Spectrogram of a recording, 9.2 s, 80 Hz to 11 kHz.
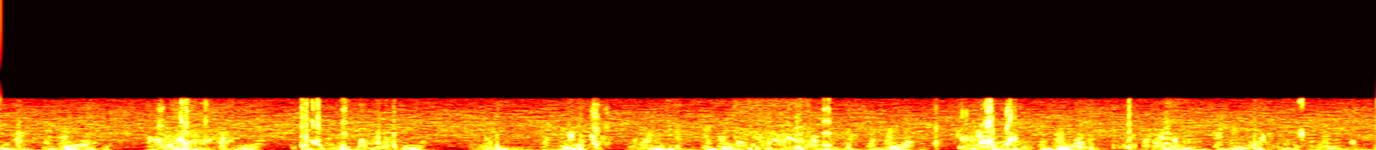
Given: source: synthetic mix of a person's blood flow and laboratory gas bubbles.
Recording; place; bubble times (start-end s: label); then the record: Doppler ultrasound of blood flow; precordium
0.00-0.03 s: bubbles
0.09-0.18 s: bubbles
0.54-0.75 s: bubbles
0.97-1.57 s: bubbles
1.93-2.18 s: bubbles
2.24-2.68 s: bubbles
3.20-3.35 s: bubbles
3.75-4.08 s: bubbles
4.26-4.56 s: bubbles
4.89-5.41 s: bubbles
5.46-5.57 s: bubbles
5.62-5.71 s: bubbles
6.21-6.29 s: bubbles
6.35-6.90 s: bubbles
7.17-7.32 s: bubbles
7.40-7.58 s: bubbles
7.73-7.97 s: bubbles
8.33-8.71 s: bubbles
8.99-9.05 s: bubbles
From the record:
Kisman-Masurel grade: 242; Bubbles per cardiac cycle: several, 3 to 8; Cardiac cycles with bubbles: 100%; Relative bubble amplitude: moderate (0.250 to 0.450); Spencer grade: 3 (all of the cardiac periods contain showers or single bubble signals, but not dominating or overriding the cardiac motion signals); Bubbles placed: only in the low amplitude regions of the cardiac cycle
